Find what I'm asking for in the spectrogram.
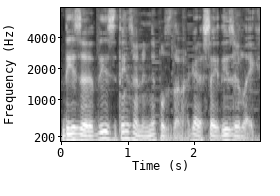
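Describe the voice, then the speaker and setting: A man's voice: medium pitch, brisk, mellow, faint music behind. A man talking casually as a co-host, laid-back and joking, reading entries aloud between remarks. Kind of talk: casual chat.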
